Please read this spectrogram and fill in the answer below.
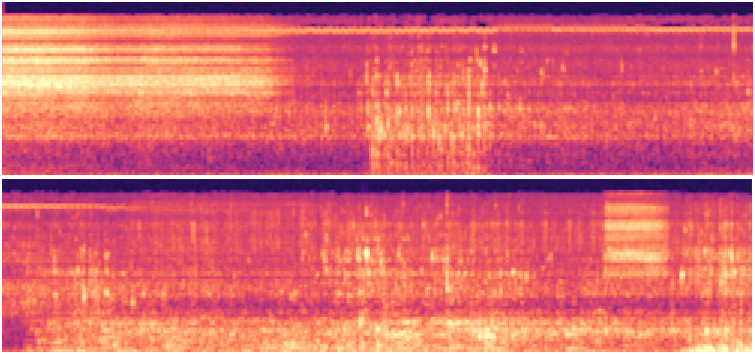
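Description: Scuba diver breathing through a regulator underwater: a hissing inhale at the start and again near the end, and a long bubbling exhale of bubbles in the second half.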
